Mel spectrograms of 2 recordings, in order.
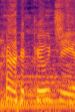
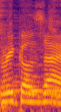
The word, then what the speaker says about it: Rico Shy: And it's not Rikuchi. It's Rico Shy, and I'm so glad I know how to say it now.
